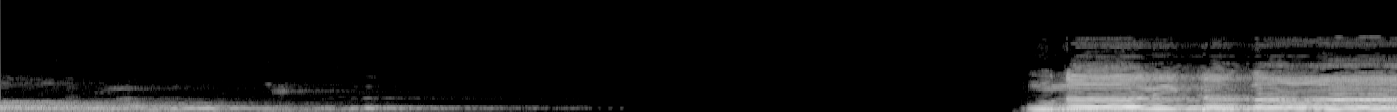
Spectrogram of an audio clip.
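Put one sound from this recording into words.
A man chants in long, drawn-out melodic phrases.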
